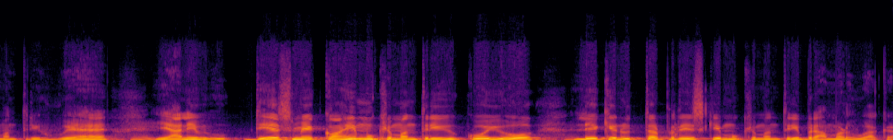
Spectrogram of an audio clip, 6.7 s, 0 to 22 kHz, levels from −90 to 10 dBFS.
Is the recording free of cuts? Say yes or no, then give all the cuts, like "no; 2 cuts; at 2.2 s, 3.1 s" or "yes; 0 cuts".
yes; 0 cuts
